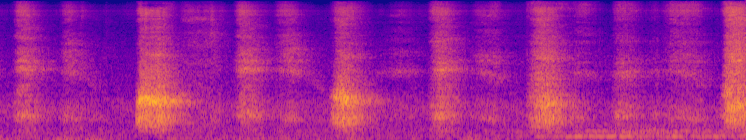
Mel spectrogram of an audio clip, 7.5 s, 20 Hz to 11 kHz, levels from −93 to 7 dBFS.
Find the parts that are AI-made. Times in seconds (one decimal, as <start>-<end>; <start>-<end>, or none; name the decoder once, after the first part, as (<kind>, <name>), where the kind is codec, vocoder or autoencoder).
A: 0.0-7.5 (vocoder, Vocos)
